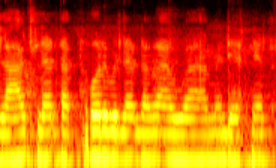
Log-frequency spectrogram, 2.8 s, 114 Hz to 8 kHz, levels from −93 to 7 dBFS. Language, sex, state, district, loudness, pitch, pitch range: Hindi, female, Himachal Pradesh, Shimla, -17 LUFS, 140 Hz, 135-140 Hz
